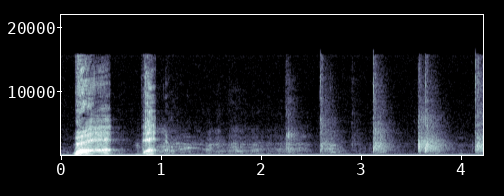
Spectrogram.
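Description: A woman's two short throaty vocal sounds in the first second, a mock retch like someone trying to spit up during a deliverance prayer. After that only low room noise with a few faint, soft sounds.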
